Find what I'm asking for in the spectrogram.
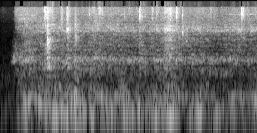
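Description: Tap water runs steadily into a pot, a continuous close splashing rush that starts abruptly and keeps going.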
